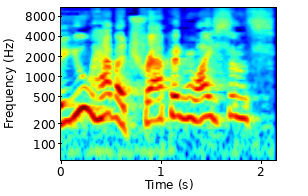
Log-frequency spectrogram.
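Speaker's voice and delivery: put-on officious, shrill, high-pitched bellow. Recounting the woman who answered his call about a trapped skunk, retelling a shrill bellow. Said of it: "she bellowed in a shrill voice".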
